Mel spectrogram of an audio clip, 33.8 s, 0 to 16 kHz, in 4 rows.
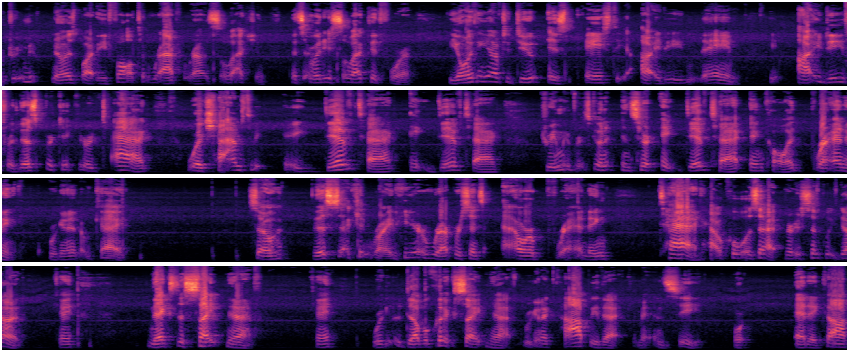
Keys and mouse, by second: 2.0 click, 7.4 super+v, 18.0 click, 25.0 super+s, 26.0 click, 29.4 click, 29.6 double click, 31.8 super+c.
